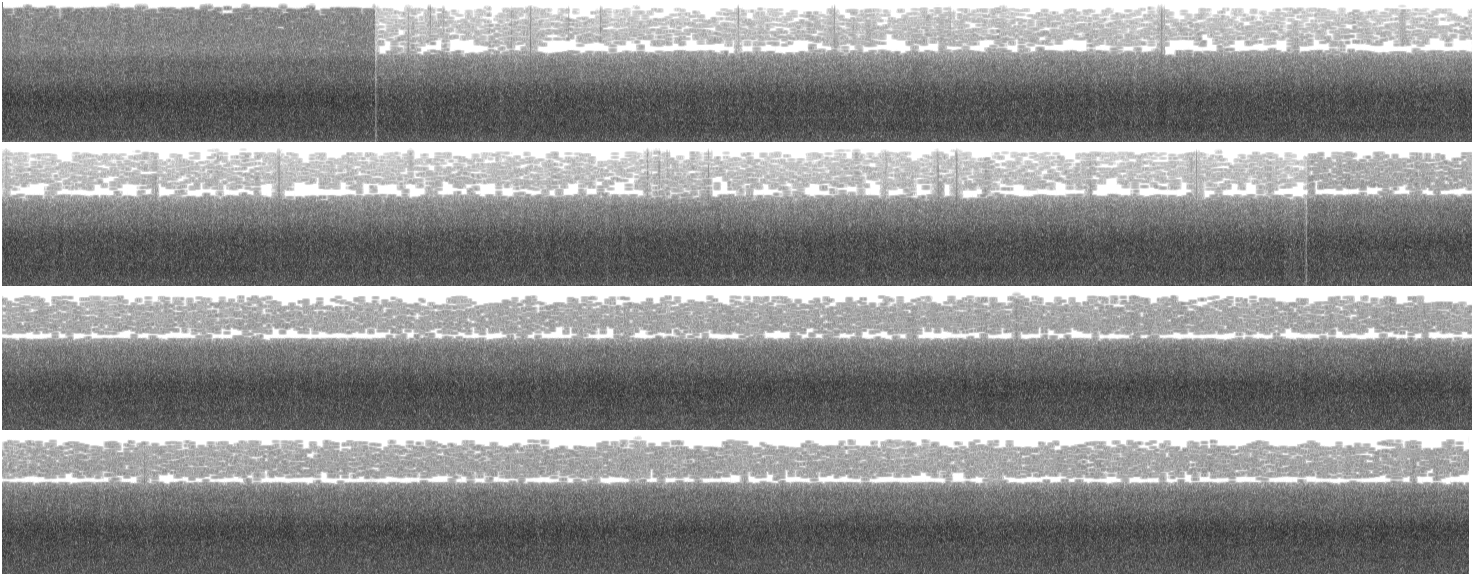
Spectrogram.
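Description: Snoqualmie Falls in flood, a steady, loud rush of water pouring over the falls and churning in the river below, with the river near major flood stage. The hiss shifts slightly in tone a couple of seconds in and again about halfway through.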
